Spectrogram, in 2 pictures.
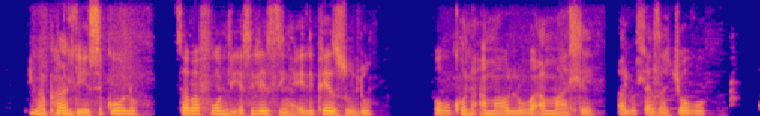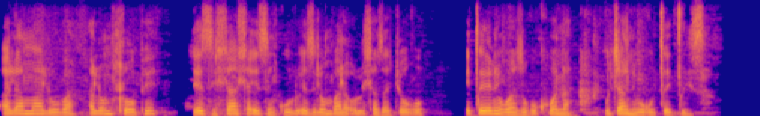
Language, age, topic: North Ndebele, 36-49, education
